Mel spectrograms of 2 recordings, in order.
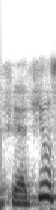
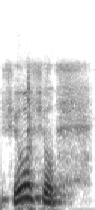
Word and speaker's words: Феофил: Евангелие же от Луки по тщательному исследованию, как помним, сам Лука пишет, пишу тебе, достопочтенный Феофил, кто-то Феофил ставит ударение, наверное, правильный Феофил, неважно.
